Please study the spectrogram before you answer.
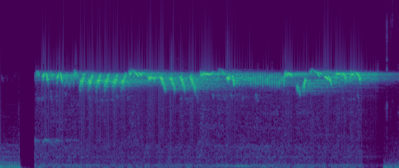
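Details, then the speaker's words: Simulated hearing aid output demonstrating Siemens Micon frequency compression, with both minimum and maximum frequency moved upward: birdsong-like chirps squeezed into a narrow high-pitched band. "ahora vamos a escuchar cómo suena un ajuste de compresión diferente moviendo tanto el f mínimo como el f máximo hacia arriba por favor escuchen de nuevo"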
